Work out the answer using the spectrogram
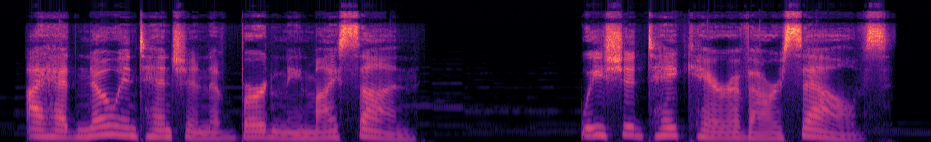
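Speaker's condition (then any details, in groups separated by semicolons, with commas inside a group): No condition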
